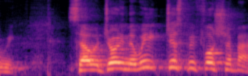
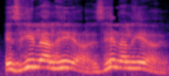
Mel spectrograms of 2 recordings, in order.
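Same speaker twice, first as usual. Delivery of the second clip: imitated screaming; 6 semitones higher than usual. Man hollering for Hillel outside his house, mock screaming. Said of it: "starts screaming at the top of his lungs".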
